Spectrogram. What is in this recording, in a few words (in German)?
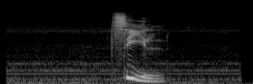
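"ziel", German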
